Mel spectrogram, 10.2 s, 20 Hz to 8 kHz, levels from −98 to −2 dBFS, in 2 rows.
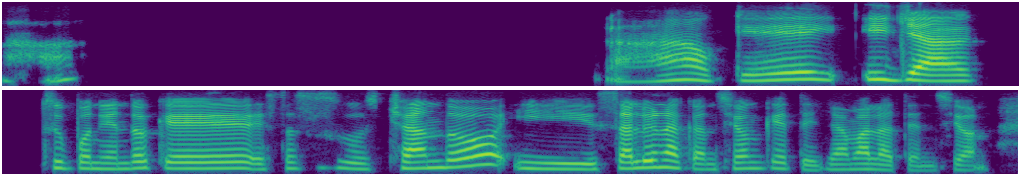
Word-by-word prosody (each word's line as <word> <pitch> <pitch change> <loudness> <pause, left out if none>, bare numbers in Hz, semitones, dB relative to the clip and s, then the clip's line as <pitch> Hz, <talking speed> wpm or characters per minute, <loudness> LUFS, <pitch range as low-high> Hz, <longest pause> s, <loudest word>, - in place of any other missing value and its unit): Ajá. 255 - -11 2.7
Ah, 225 +6 -2
okey. 235 +5 0
Y 255 -2 +3
ya, 210 -3 +6 0.4
suponiendo 220 -1 -4
que 220 -1 +3
estás 220 +4 -12
escuchando 245 - +1
y 200 -3 -5
sale 225 +4 +1
una 255 -2 +2
canción 215 +3 -6
que 220 -2 -6
te 170 -5 -12
llama 185 +1 -3
la 180 - -4
atención. 160 +1 -10
220 Hz, 105 wpm, -21 LUFS, 200-235 Hz, 2.7 s, ya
